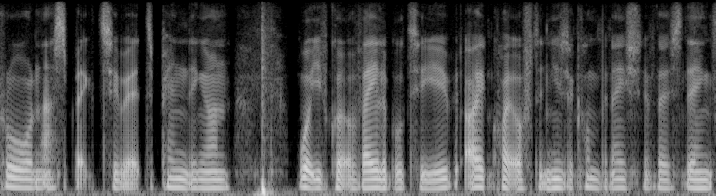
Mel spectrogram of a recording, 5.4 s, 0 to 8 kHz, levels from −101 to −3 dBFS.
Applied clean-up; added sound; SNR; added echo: neural diffusion model UNIVERSE++.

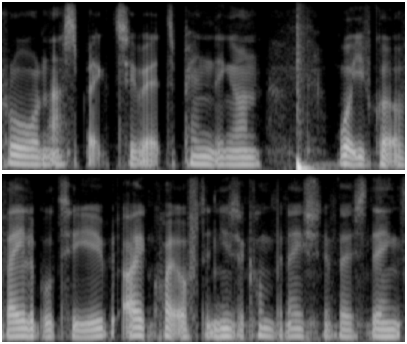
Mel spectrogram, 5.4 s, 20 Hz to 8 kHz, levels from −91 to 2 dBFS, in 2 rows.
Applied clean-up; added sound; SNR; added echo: none; Bass drum; -2 dB; none.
